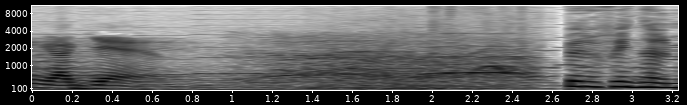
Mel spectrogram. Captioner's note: audience applause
